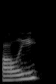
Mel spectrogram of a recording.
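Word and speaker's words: Halle: my old last name it's spelled h a l l e but it's pronounced Holly um is it yes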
